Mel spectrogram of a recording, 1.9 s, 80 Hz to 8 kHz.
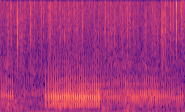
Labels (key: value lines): label: biophony, croak
recorder: SoundTrap 500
